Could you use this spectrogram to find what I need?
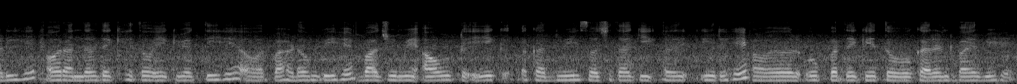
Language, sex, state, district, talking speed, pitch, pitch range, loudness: Hindi, female, Maharashtra, Solapur, 170 wpm, 195 Hz, 185-200 Hz, -23 LUFS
